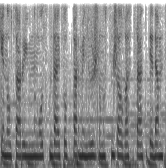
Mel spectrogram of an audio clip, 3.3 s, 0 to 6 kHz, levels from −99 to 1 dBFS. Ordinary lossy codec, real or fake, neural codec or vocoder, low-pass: none; real; none; 5.4 kHz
